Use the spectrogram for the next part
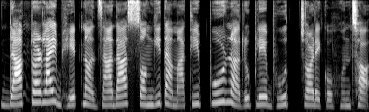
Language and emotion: Nepali, neutral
